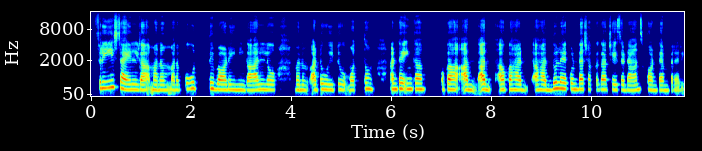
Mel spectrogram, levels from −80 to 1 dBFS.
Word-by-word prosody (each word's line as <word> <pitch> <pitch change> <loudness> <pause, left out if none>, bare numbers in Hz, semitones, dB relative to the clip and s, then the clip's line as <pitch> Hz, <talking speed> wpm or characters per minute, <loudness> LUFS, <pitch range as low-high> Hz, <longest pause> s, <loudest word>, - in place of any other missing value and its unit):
Free 255 +1 +3 0.2
స్టైల్‌గా 200 -6 +3 0.2
మనం 190 0 -2
మన 190 - -2 0.2
పూర్తి 240 +1 -2
బాడీని 195 -1 +1
గాలిలో, 195 +2 0 0.5
మనం 190 -1 -2 0.2
అటు, 210 +3 -3 0.2
ఇటు 205 +2 -7 0.2
మొత్తం 185 +5 -3 0.5
అంటే 230 +2 +4
ఇంకా 220 0 +2 0.5
ఒక 210 - +5 0.3
అన్ 195 -1 +1 0.2
అద్ 200 -2 +2 0.3
ఒక 205 0 -1
హద్ 195 -2 -1 0.3
హద్దు 195 +5 +2
లేకుండా 220 -2 +2
చక్కగా 205 0 -1
చేసే 195 -1 -4
డాన్స్ 190 +4 -4
కాంటెంపరరీ. 180 - -5
200 Hz, 120 wpm, -23 LUFS, 190-215 Hz, 0.5 s, ఒక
